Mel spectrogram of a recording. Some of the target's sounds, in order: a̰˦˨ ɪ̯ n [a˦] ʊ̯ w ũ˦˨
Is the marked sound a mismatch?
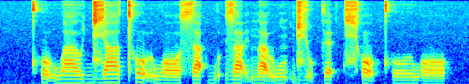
yes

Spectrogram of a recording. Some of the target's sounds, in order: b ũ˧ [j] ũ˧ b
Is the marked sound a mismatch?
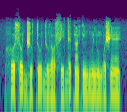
no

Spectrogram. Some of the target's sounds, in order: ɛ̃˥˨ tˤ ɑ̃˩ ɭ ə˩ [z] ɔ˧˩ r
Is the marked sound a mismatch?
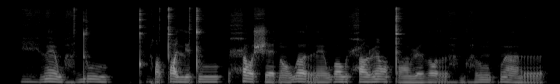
yes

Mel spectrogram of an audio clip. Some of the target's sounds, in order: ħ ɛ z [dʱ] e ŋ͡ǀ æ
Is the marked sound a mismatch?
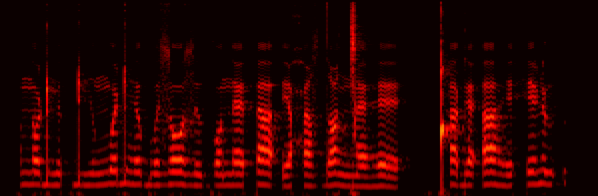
yes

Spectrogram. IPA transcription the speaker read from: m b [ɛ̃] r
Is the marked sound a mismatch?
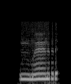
no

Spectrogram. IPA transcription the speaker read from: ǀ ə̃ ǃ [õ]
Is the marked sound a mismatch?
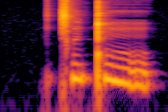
no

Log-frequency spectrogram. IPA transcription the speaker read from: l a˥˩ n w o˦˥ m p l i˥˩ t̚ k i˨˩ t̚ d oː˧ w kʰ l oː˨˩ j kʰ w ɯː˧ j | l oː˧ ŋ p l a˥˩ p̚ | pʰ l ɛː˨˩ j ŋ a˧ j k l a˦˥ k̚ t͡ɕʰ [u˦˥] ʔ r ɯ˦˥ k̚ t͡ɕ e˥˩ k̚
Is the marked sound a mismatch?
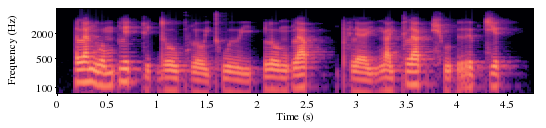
yes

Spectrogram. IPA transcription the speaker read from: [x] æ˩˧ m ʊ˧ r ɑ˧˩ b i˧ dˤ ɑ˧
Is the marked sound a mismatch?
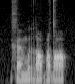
no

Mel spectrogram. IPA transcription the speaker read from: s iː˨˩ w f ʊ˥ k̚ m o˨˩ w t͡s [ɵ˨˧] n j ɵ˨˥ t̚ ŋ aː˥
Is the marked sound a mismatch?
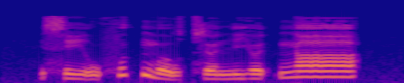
no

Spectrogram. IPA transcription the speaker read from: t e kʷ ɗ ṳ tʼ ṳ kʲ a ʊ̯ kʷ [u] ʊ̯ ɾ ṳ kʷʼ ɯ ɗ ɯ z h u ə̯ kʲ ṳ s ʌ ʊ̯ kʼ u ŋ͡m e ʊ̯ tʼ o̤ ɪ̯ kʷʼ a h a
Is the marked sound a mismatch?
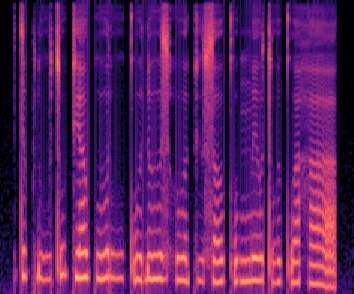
yes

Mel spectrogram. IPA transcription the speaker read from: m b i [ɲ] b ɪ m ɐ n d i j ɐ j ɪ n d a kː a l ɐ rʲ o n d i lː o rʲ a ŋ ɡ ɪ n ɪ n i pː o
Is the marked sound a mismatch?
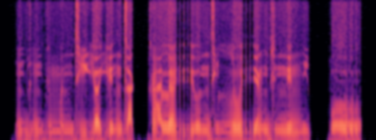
yes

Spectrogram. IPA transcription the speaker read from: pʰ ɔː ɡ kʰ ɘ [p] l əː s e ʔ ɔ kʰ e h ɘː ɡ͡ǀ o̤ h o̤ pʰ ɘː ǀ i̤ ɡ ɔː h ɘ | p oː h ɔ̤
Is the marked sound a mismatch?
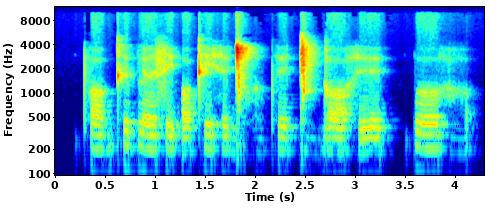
no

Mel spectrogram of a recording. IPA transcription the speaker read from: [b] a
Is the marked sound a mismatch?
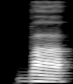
no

